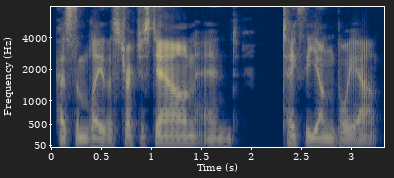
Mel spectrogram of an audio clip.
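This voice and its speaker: Game master for a tabletop roleplaying session, low-pitched voice, narrating the scene. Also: fairly even intonation, moderate pace, creaky, fairly bright tone.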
